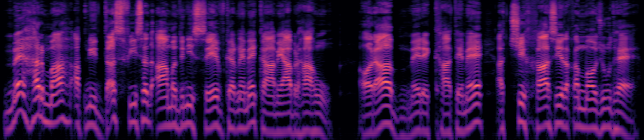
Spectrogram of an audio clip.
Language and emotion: Urdu, happy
